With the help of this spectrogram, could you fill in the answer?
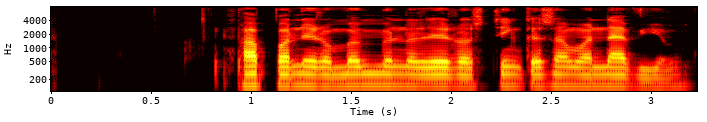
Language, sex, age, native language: Icelandic, male, 15, Icelandic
